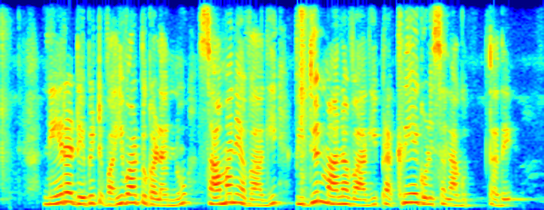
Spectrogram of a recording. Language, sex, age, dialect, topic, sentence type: Kannada, female, 51-55, Coastal/Dakshin, banking, statement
